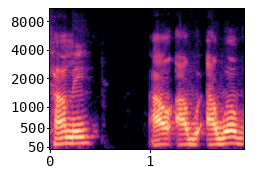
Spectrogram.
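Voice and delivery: stuttering with repeated false starts over the opening words. Speaker signing off a video, asking viewers for comments, stuttering. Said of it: "I'm stuttering".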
